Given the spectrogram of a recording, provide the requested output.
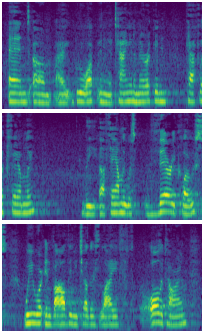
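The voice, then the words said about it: New York accent. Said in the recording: “why I have this accent that I have ... I was actually born and raised in New York City, the section called Queens and partially in Brooklyn”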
